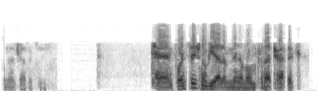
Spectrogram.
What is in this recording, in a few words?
scanner audio, Sheriff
